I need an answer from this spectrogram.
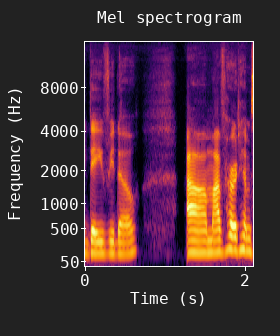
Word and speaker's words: Davido: a Nigerian person told me his name is Davido you know but I've heard yeah it's Davido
